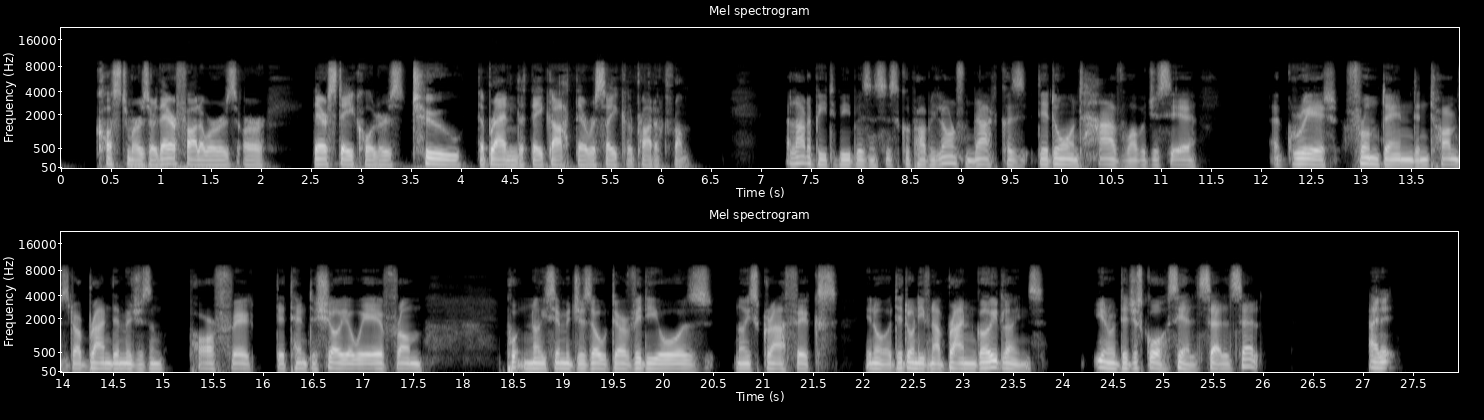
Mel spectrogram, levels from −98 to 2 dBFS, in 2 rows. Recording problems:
high frequencies cut off; noticeable; nothing above 8 kHz

